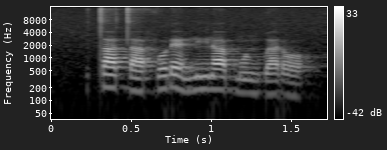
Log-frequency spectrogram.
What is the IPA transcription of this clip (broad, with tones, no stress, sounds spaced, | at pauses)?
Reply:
t a˧ t a˨ f o˨˦ ɾ ɛ˦˨ n ĩ˧ ɾ a˧ b ɔ̃˨ ɡ͡b a˨ ɾ ɔ˨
